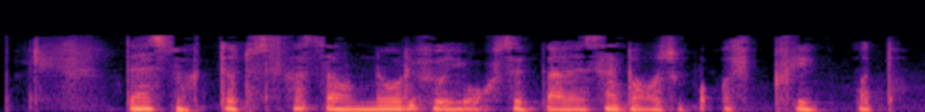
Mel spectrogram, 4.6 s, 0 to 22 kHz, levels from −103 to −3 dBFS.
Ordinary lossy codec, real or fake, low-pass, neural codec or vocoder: MP3, 24 kbps; fake; 7.2 kHz; codec, 16 kHz, 1 kbps, FunCodec, trained on LibriTTS, 50 frames a second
